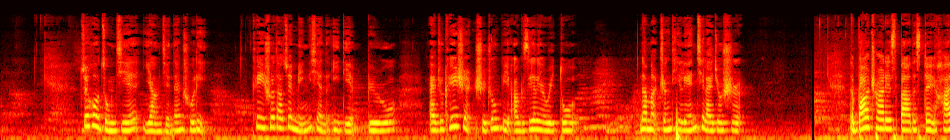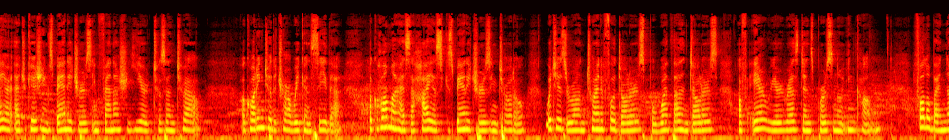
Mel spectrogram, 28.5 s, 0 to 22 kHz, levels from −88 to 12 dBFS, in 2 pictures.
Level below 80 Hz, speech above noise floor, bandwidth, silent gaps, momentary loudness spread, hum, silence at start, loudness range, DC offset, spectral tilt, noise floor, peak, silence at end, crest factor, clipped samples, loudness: -30 dBFS; 23 dB; 15.5 kHz; none; 14 LU; none; 0 s; 3 LU; under 0.1%; -4.5 dB/octave; -39 dBFS; 0 dBFS; 0 s; 16 dB; under 0.1%; -17 LUFS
